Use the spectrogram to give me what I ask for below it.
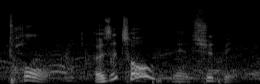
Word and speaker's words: Towle: Yeah, the name is Toll.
